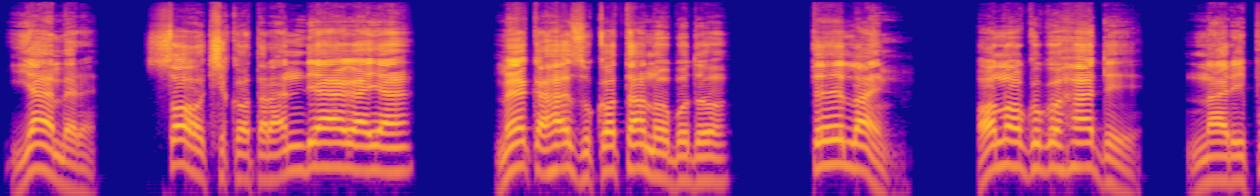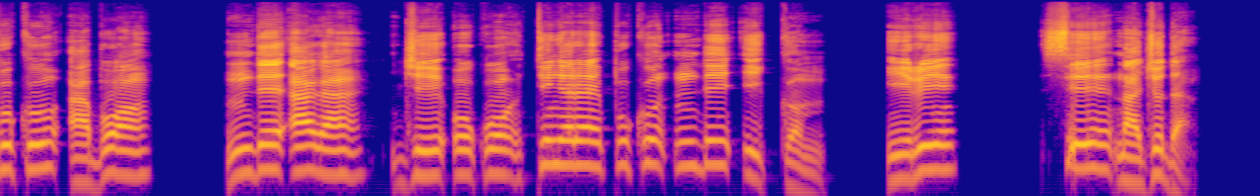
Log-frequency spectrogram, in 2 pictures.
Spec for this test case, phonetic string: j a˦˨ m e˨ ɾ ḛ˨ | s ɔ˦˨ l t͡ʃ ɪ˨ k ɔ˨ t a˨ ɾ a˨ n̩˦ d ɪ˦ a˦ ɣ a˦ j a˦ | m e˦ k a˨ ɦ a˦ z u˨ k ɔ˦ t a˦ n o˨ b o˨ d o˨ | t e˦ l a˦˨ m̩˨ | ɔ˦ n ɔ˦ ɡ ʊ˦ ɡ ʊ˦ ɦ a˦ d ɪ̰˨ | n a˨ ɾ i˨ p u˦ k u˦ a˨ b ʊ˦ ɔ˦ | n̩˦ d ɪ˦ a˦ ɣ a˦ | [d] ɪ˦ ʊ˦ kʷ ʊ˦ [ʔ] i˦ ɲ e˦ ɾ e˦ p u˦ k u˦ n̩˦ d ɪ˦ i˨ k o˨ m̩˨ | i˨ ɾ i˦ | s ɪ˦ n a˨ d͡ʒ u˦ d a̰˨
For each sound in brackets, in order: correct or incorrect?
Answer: incorrect: d͡ʒ, incorrect: t

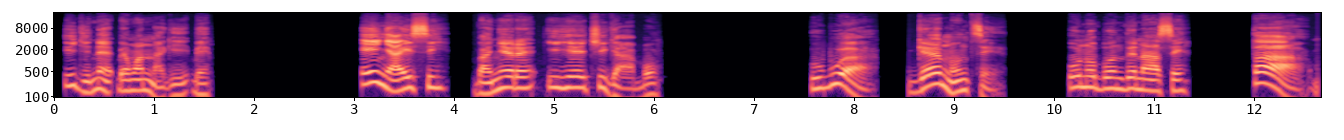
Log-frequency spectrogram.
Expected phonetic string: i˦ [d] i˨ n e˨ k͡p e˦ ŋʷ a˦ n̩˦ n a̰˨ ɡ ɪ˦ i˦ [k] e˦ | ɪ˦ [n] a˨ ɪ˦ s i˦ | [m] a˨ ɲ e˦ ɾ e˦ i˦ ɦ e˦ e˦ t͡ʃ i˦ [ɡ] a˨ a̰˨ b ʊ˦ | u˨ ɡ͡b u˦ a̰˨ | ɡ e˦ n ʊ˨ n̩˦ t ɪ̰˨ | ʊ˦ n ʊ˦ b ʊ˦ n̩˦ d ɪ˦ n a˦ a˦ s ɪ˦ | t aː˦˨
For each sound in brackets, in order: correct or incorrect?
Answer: incorrect: d͡ʒ, incorrect: k͡p, incorrect: ɲ, incorrect: b, correct

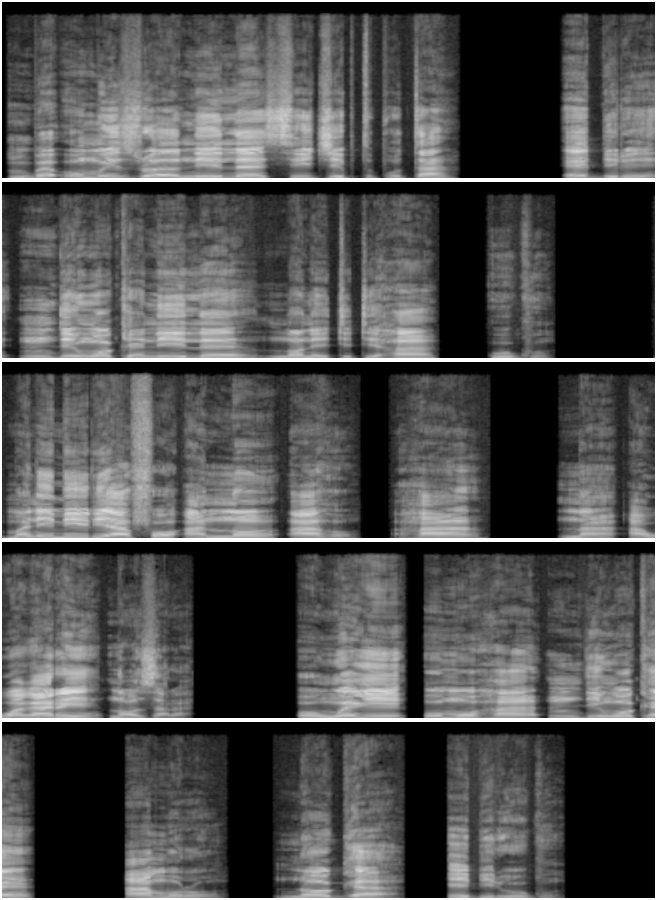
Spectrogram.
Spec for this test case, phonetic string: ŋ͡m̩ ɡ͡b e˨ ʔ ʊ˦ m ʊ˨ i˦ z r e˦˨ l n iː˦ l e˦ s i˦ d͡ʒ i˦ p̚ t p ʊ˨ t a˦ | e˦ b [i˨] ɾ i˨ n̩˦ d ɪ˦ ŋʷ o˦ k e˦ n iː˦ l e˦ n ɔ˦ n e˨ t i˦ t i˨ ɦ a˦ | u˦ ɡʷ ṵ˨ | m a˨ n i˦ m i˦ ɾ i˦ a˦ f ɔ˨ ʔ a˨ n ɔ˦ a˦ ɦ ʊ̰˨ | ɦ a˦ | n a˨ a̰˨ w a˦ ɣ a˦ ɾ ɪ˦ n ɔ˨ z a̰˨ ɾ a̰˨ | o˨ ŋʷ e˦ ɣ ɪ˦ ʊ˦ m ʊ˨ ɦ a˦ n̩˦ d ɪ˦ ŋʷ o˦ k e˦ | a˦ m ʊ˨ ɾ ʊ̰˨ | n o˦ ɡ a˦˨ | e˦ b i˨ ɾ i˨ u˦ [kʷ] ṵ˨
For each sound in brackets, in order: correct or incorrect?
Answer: correct, incorrect: ɡʷ

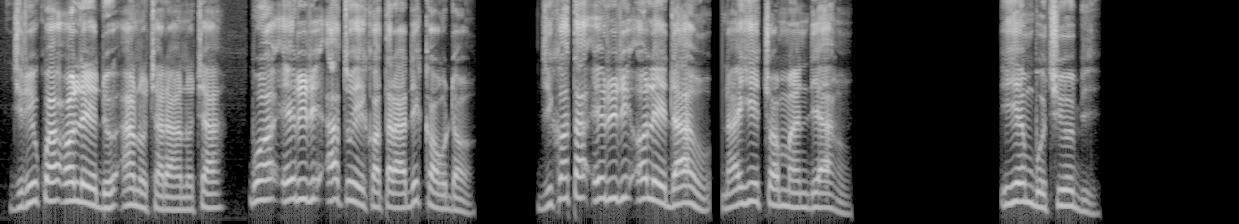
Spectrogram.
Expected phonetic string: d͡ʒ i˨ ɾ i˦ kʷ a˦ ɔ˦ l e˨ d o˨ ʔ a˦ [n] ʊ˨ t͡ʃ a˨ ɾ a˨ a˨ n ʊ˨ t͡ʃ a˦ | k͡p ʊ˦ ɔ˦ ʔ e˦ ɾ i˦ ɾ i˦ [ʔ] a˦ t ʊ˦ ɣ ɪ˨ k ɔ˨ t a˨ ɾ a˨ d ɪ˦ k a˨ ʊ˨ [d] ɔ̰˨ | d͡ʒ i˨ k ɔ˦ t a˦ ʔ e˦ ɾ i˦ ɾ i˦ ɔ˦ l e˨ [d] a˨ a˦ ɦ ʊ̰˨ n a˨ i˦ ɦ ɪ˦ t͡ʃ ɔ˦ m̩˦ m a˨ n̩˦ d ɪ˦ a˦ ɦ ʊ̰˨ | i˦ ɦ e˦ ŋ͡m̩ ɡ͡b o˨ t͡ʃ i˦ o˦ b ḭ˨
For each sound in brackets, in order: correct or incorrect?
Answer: correct, correct, correct, correct

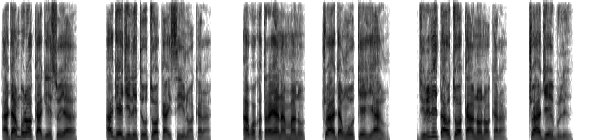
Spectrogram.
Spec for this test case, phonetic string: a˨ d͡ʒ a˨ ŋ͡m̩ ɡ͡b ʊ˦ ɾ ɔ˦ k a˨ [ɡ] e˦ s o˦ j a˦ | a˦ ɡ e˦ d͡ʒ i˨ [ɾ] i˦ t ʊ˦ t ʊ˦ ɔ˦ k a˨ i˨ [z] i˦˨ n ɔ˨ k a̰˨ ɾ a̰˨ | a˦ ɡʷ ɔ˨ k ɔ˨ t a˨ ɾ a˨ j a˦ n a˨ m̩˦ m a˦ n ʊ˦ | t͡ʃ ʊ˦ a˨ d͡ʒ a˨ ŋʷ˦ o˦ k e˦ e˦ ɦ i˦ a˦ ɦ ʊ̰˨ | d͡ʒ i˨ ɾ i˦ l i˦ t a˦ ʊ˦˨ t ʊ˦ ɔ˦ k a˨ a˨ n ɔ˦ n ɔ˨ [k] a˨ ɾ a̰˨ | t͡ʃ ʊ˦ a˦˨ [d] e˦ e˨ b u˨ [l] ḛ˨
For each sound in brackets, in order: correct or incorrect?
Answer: correct, incorrect: l, incorrect: s, correct, incorrect: d͡ʒ, correct

